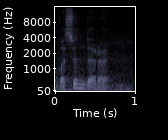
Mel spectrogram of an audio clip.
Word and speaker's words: Vasudhara: the c syllable of basundara it's pronounced in between a v and a b so appears a golden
